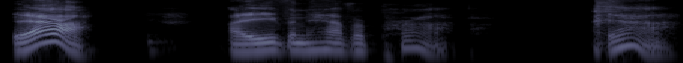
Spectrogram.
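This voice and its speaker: Slow-talking animated male storyteller. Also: medium pitch, slightly rough, dry recording. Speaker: guest, professor. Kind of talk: casual interview storytelling.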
